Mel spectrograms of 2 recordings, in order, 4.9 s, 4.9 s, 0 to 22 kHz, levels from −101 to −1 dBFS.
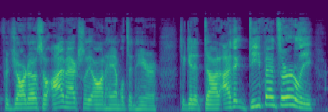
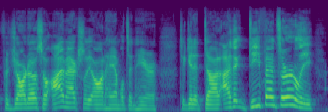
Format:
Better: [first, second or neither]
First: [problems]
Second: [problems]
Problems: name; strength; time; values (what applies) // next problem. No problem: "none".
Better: second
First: garbled, watery; slightly; nothing above 9 kHz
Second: none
